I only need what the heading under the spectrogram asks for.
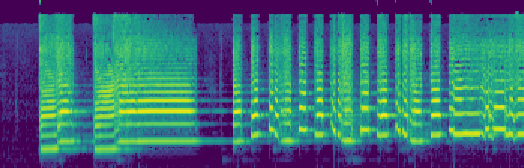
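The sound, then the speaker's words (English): A kudu horn is blown in loud brassy blasts: two long held tones at first, then a quick series of short stuttering toots that end in a sustained note. “So we chose a kudu, mainly because he has a kudu horn.”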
